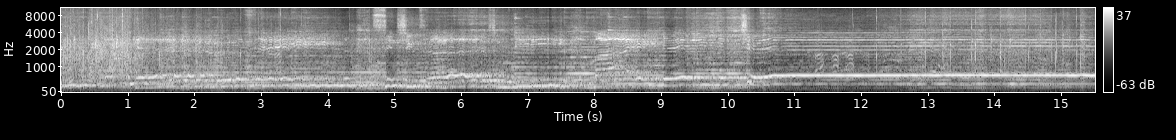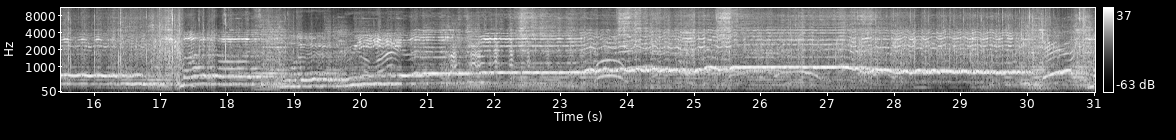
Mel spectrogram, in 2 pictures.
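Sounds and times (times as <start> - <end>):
woman singing solo: 0.0 - 31.0
gospel choir singing: 19.9 - 31.0.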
